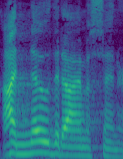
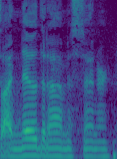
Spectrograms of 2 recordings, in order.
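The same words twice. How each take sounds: First: Said in the usual way. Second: Softer and faster, rattled off as a repeat; quick quiet echo. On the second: Retold or imitated. The guy echoing the older man's line, softly and fast. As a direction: mumble it back quickly, just going along.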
